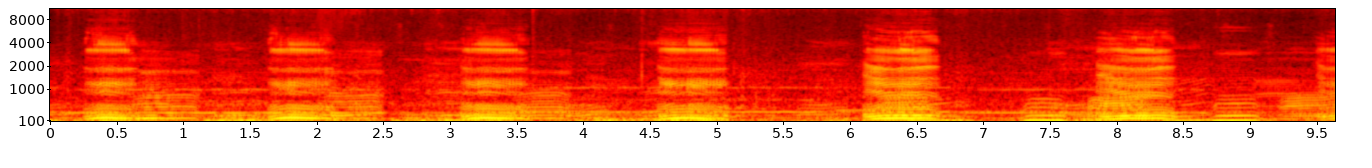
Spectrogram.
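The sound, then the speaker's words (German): A wildebeest herd gives a steady series of loud, nasal grunting calls, about seven in all, spaced roughly every second and a half, each a harmonic honk like a low moo, with no talking. “Gnus hingegen mögen das kurze, abgefressene Gras.”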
